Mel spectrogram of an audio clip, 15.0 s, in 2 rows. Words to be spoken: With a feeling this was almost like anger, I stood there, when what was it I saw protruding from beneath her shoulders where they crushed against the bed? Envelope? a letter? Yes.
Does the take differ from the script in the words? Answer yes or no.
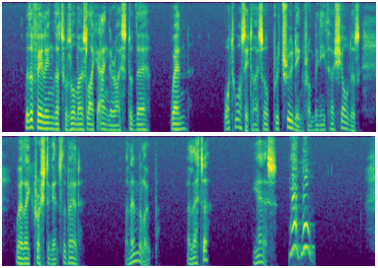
yes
